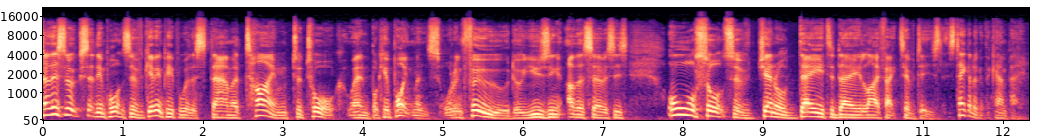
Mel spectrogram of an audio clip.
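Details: Adult speaker; fluent speech.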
